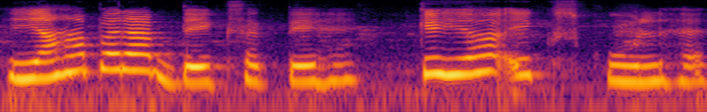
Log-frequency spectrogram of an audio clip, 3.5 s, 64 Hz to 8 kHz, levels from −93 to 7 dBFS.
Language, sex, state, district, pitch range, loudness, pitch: Hindi, female, Madhya Pradesh, Umaria, 235-330 Hz, -13 LUFS, 245 Hz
